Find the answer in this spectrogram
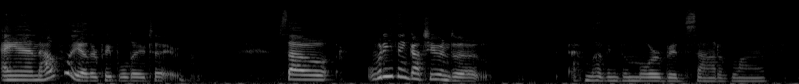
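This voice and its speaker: Long pauses come often in this voice with a Kentucky accent. Its loudness swings widely. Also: woman, medium pitch for a woman, ordinary pitch variation, moderate pace. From Eastern Kentucky. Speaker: podcast host. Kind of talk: casual chat. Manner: rambling.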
